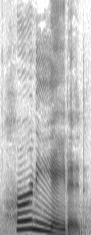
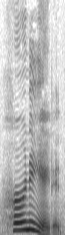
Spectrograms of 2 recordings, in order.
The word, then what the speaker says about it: herniated: spelling uh pronunciation is herniated herniated stress goes right here another word for herniated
